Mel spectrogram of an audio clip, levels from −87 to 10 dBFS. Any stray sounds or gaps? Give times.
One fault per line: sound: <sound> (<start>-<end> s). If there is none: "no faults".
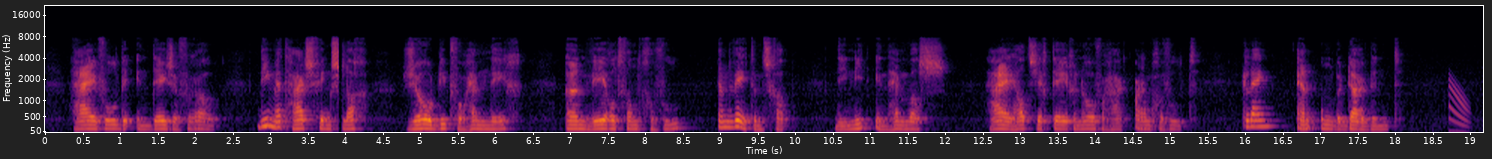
sound: dropout (3.9-4.0 s)
sound: chirp (18.7-19.0 s)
